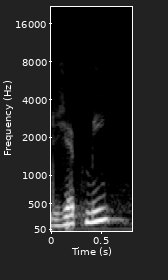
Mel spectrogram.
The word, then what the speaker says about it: Yepme: So there is a brand in India called Yepme. It's spelled as YEPMEE.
